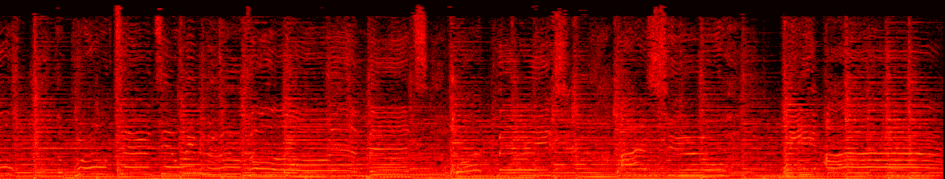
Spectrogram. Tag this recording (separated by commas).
Music, Pop music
